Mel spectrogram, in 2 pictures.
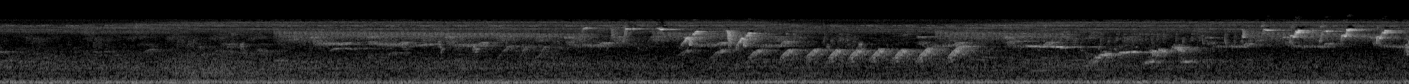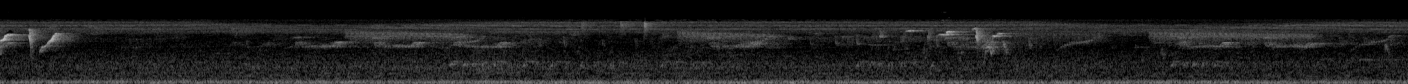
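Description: Wild birds calling in three bursts of quick, sharp high chirps, the middle burst the loudest, over a steady high insect drone that swells and fades every several seconds.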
